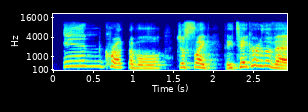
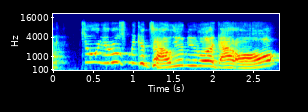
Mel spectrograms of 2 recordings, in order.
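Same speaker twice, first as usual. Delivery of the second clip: acted incredulity; 6 semitones higher, 5 dB louder than usual. Acted reaction to film character.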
